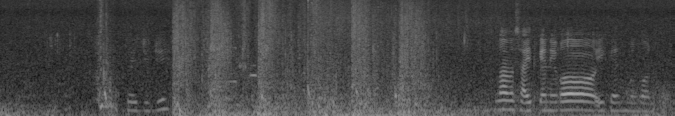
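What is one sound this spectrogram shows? A pickaxe swings through the air with quick whooshes.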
